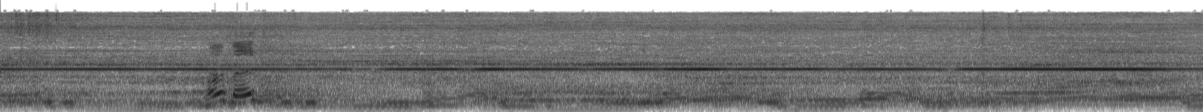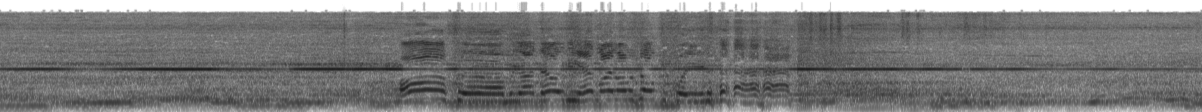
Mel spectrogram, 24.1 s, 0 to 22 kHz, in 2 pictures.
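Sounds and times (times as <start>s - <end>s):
vacuum cleaner running: 0.0s - 24.0s
person speaking: 2.0s - 3.6s, 15.9s - 20.3s.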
